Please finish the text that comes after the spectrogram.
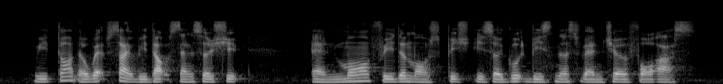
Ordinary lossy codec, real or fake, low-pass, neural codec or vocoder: none; real; none; none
